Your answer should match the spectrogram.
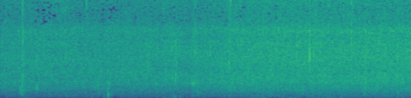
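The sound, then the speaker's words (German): A phone is rubbed against the seat of a person's trousers, making a steady scratchy rustle with a few soft bumps, slightly louder toward the end. No one speaks. “so hört sich das an, wenn man an meinem Arsch gerieben wird.”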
